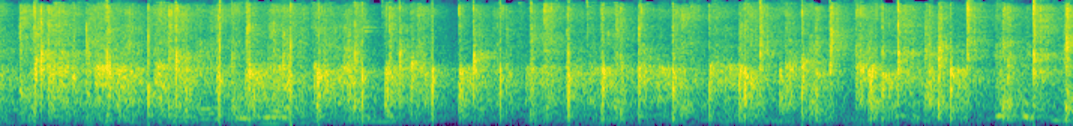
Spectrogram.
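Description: A church congregation claps together in dense, steady applause that holds at an even level from start to finish.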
